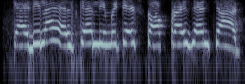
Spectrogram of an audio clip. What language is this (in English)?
Marathi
